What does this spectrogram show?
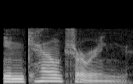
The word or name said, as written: encountering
